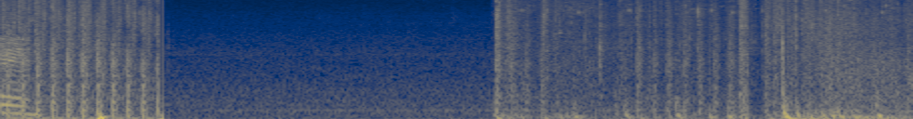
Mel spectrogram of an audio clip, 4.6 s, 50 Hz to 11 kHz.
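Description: Bursts of MP5 submachine gun fire in a Roblox shooting game, loud rapid automatic volleys that cut off into near silence before resuming in dense repeated bursts.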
